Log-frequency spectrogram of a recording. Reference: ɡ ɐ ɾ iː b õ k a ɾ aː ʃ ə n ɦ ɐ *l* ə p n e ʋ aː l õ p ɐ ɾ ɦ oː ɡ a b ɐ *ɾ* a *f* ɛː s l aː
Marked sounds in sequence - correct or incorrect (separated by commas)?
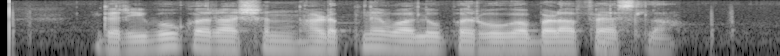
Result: incorrect, incorrect, correct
